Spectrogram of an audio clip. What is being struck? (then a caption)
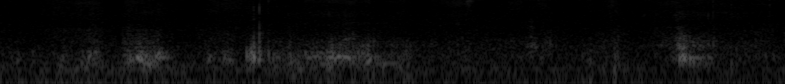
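Canvas sneaker with rubber sole. Fingertips and nails tap and scratch the canvas upper of a red canvas low-top sneaker with a white rubber sole, held up in hand, hollow and empty. Quiet, muffled scratchy brushes and soft taps with a mid-range tone rise out of a low, steady rumble, with a few slightly louder taps standing out.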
